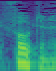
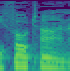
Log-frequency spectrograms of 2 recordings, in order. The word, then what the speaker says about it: Foton: And I hope I'm saying that right, Foton. It's F-O-T-O-N. It's maybe Photon or something. – Mm-hmm. – But Foton, let's say.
